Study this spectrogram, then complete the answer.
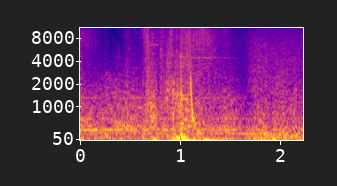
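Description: A magical ice blast whooshes and crackles.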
